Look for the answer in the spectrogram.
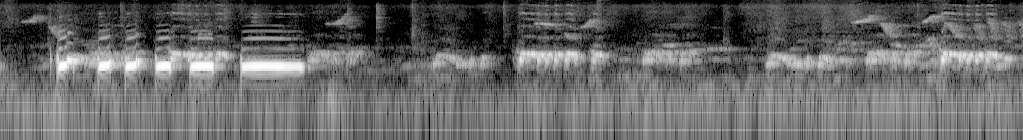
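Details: Bangkok perkutut (zebra dove) singing for a training recording meant to make birds answer: quick stuttered coos ending in a long level note, followed by several softer buzzy cooing phrases spaced through the recording.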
